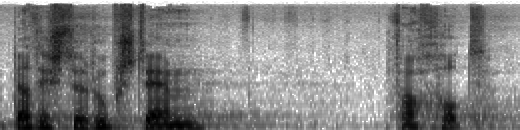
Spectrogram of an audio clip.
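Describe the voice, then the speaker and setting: A man's voice: medium pitch, slow. Conversational male preacher in a reverberant hall. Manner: conversational, animated storytelling. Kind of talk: sermon.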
